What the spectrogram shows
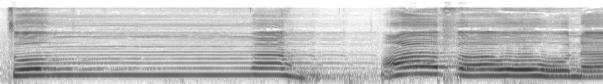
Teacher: میم پہ تشدید ہے، غنہ کریں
